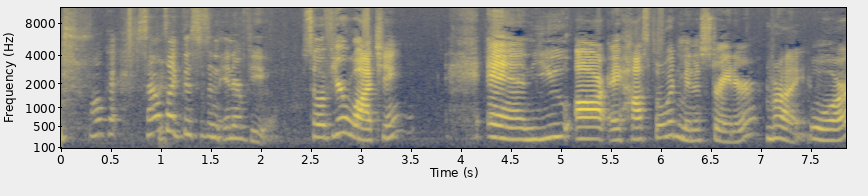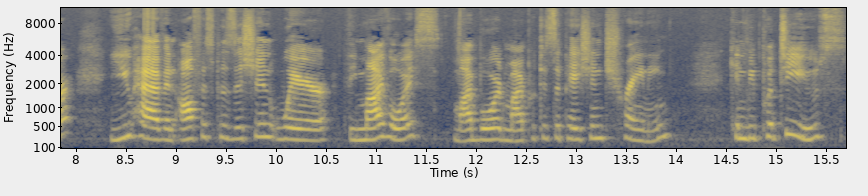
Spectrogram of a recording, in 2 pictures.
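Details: Adult woman speaking; typical speech.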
